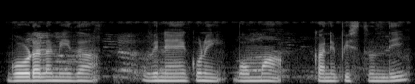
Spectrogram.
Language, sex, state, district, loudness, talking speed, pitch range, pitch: Telugu, female, Telangana, Mahabubabad, -20 LUFS, 70 wpm, 165-175 Hz, 170 Hz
